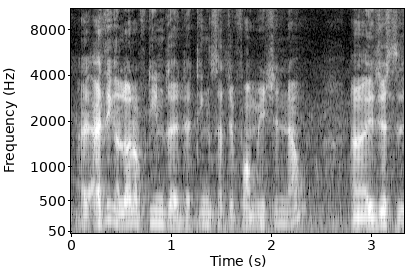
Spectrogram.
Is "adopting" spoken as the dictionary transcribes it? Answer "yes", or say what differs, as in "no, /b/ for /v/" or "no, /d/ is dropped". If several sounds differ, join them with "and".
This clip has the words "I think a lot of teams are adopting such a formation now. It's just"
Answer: no, /p/ is dropped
